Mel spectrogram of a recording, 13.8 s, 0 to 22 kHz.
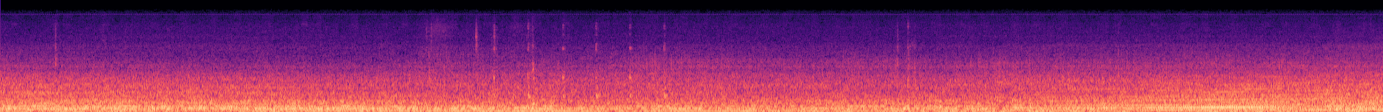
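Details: Lada Vesta Cross with AMT 2.0 robotised gearbox, full load, driving rough road, rail crossings and bridge joints, head-mounted camera; after replacing the front shock struts, stabilizer and engine mount the suspension knock is gone, steady drone with no clunks.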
